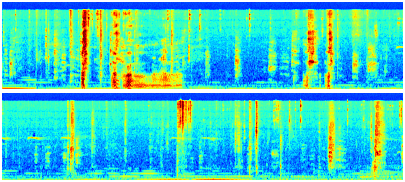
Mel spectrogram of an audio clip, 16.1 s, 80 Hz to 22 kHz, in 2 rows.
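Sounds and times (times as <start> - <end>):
dog growling: 1.5 - 3.8, 5.8 - 6.8.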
